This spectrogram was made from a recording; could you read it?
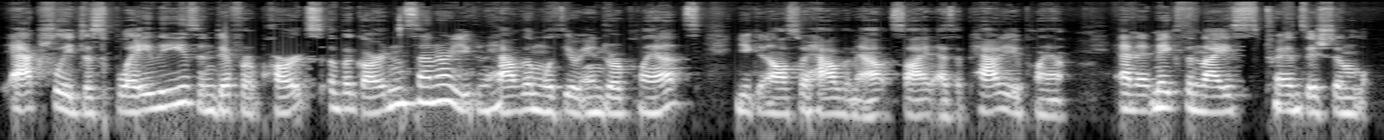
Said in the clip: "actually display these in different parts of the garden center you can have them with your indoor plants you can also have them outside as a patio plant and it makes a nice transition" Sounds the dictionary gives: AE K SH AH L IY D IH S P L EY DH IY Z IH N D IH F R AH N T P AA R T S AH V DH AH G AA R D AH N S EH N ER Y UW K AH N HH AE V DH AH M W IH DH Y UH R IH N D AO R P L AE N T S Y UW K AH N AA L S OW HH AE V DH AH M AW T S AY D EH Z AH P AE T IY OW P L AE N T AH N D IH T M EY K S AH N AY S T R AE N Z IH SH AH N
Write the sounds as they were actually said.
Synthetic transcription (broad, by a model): AE K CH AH L IY D IH S P L EY DH IY Z IH N D IH F R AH N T P AA R T S AH V DH AH G AA R D N S EH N ER Y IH K AH N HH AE V DH AH M W IH DH Y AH R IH N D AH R P L AE N T S Y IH K AH N AA L S OW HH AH V DH AH M AW T S AY D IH Z AH P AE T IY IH P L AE N T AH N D IH T M EY K S AH N AY S T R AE N Z IH SH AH N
